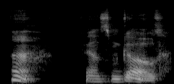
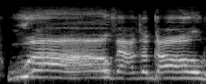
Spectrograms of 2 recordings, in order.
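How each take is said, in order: First: Said in the usual way. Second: High, loud thrilled whoa; overjoyed discovery shout; excited shout. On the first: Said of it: "Are they gonna say". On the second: Shown as a demonstration. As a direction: yell it like you struck it rich. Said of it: "Or are they gonna say".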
